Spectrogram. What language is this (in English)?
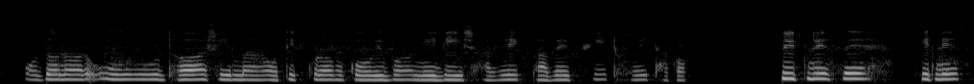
Assamese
